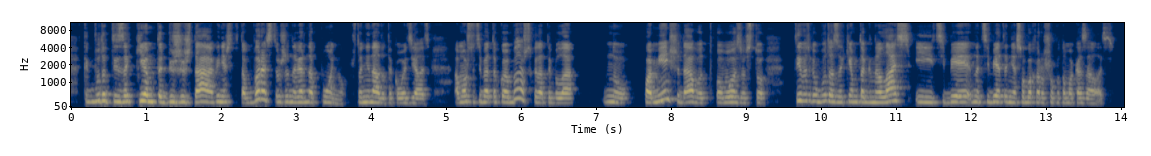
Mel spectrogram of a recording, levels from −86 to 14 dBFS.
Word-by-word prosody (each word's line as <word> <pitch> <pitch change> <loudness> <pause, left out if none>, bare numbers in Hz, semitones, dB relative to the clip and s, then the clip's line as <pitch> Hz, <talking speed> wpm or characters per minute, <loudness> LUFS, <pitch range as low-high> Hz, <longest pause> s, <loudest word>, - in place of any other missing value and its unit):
как 225 -1 -6
будто, 260 +2 +3
ты 240 -2 -1
за 230 +1 +4
кем-то 235 -2 +6
бежишь, 215 -1 0
да. 220 -1 +6
Конечно, 225 0 -1
ты - - -24
там 190 0 -1
вырос, 315 -3 +5
ты 220 - -9
уже, 225 0 -5
наверно, 210 -1 +1
понял, 200 -6 -7
что 205 - -8
не 215 +1 0
надо 200 -4 +3
такого 185 +1 -4
делать. 180 -2 -2 0.3
А - - -3
может 220 +1 -1
у - - -13
тебя 220 -1 0
такое 215 0 -1
было, 345 +7 0
что - - -8
когда 200 -2 +2
ты 195 0 -9
была, 185 -1 0 0.3
ну, 200 -5 -4 0.2
поменьше, 235 +8 +2
да, 210 +2 +4
вот 190 -2 -7
по 200 - -1
возрасту, 195 -2 -2 0.4
ты 270 - +2
вот 260 0 -4
как 245 -1 -3
будто 240 0 0
за 215 -1 -3
кем-то 225 -1 -2
гналась, 220 +6 +2
и 210 -2 -4
тебе 220 +2 +1
на 215 -2 -3
тебе 220 +1 0
это 220 0 -2
не 205 - -2
особо 200 0 -1
хорошо 195 -1 -5
потом 190 0 -8
оказалось? 185 -2 -5
215 Hz, 225 wpm, -21 LUFS, 195-225 Hz, 0.4 s, кем-то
